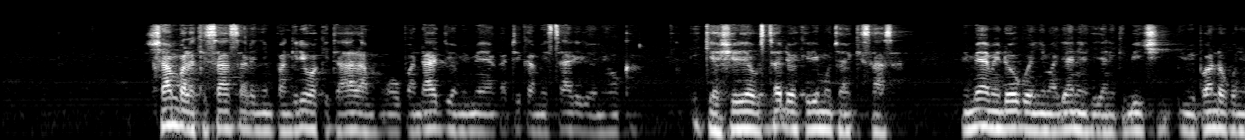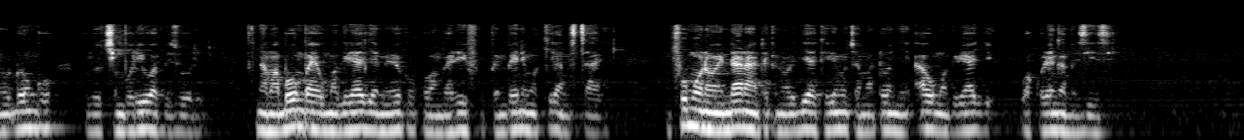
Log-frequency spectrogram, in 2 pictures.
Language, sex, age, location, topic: Swahili, male, 25-35, Dar es Salaam, agriculture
